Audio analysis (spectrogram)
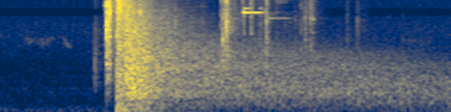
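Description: A single loud rifle shot fired at a deer while hunting in theHunter: Call of the Wild, a sharp close crack followed by a long rolling echo that slowly fades across open terrain.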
